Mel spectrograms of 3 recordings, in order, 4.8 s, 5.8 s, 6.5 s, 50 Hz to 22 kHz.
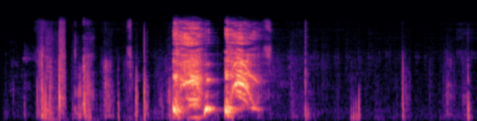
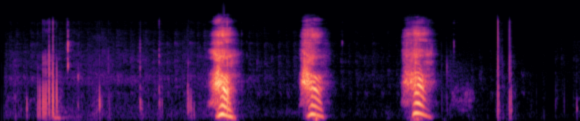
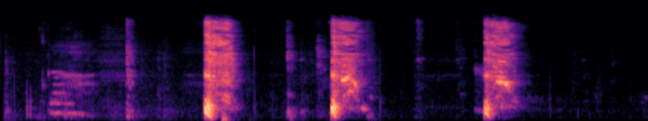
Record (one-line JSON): {"cough_length": "4.8 s", "cough_amplitude": 25219, "cough_signal_mean_std_ratio": 0.3, "exhalation_length": "5.8 s", "exhalation_amplitude": 29562, "exhalation_signal_mean_std_ratio": 0.24, "three_cough_length": "6.5 s", "three_cough_amplitude": 20461, "three_cough_signal_mean_std_ratio": 0.24, "survey_phase": "beta (2021-08-13 to 2022-03-07)", "age": "45-64", "gender": "Female", "wearing_mask": "No", "symptom_none": true, "smoker_status": "Never smoked", "respiratory_condition_asthma": false, "respiratory_condition_other": false, "recruitment_source": "REACT", "submission_delay": "1 day", "covid_test_result": "Negative", "covid_test_method": "RT-qPCR", "influenza_a_test_result": "Negative", "influenza_b_test_result": "Negative"}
